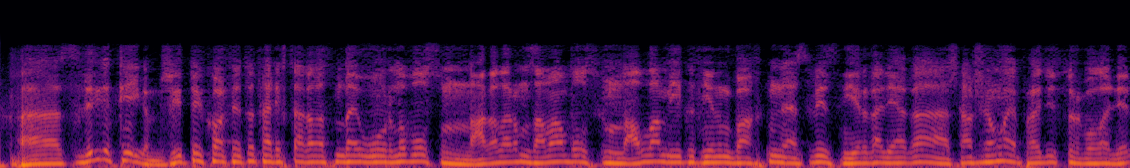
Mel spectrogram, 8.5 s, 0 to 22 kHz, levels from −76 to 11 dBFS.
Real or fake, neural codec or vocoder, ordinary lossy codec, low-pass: fake; codec, 24 kHz, 1.2 kbps, DualCodec; Opus, 24 kbps; 7.2 kHz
